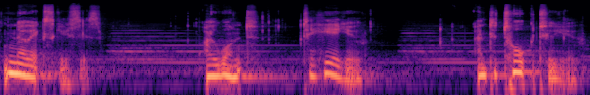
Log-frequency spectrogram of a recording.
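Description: An actress playing an elderly, devout medieval holy woman in an audio drama, gentle and wistful, musing hesitantly. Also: deep voice, slow, creaky, full character voice. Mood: prayerful, confiding. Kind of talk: audio drama acting, intimate prayerful monologue. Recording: long hall-like reverb, faint music behind.

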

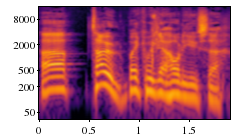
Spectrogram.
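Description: A man's voice: fairly high pitch, big pitch swings, quick pace. Informal man hosting a podcast. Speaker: podcast host. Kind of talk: casual film chat.

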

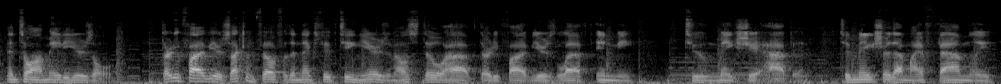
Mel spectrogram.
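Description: Emphatic low-voiced man in his thirties. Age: 30s. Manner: emphatic, repeats himself, casual slang. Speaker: vlogger. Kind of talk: motivational talk to camera.

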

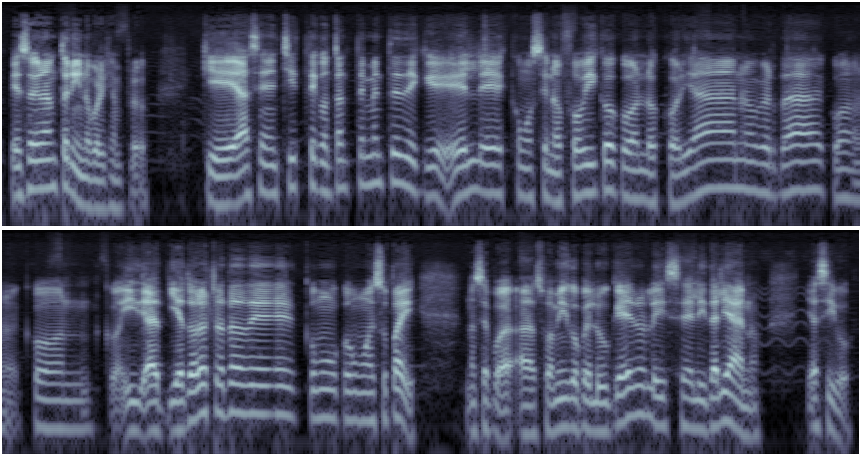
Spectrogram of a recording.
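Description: A man with a Chilean Spanish accent, debating casually and often searching haltingly for his words. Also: mid-range voice, fairly bright tone, dry recording. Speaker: discussion panelist.

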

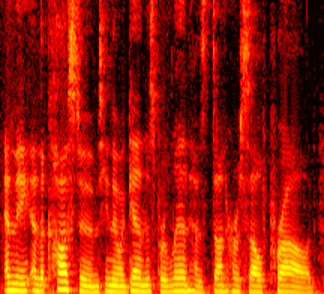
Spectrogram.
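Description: Effusive woman with a low-pitched voice. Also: steady tone, moderate pace, a little mellow. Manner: effusive, emphatic praise. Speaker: guest, playwright and director. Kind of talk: conversational interview.

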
